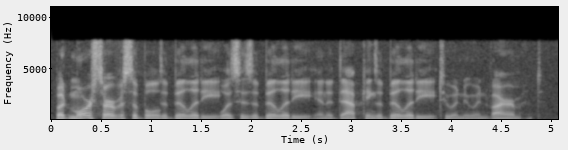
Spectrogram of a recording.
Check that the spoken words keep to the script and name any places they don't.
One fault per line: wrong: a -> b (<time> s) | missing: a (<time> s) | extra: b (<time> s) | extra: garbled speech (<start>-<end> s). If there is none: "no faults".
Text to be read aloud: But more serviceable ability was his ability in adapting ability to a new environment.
no faults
